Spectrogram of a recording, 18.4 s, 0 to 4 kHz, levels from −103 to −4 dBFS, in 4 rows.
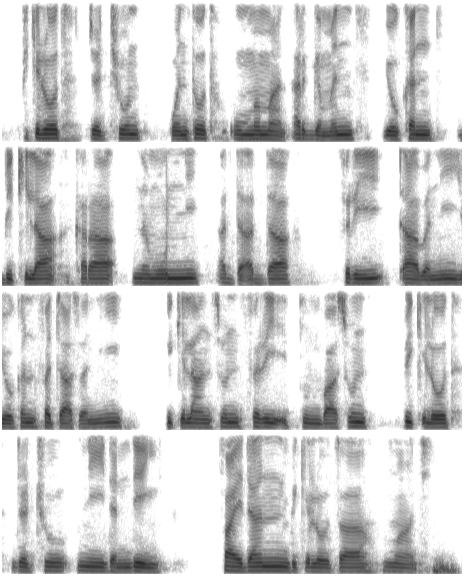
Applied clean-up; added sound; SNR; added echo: neural mask model Resemble Enhance denoiser.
